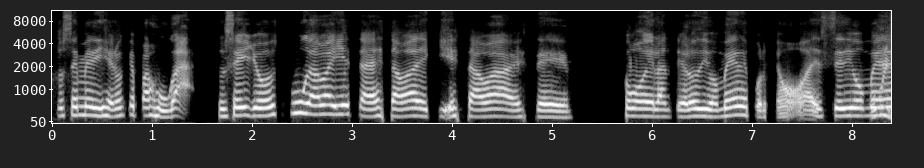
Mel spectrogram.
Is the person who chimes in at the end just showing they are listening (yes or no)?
no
